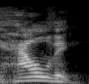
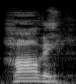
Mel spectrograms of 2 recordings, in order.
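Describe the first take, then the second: First: The L sound is pronounced in the word. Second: The L sound is left silent in the word. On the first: The speaker calls it wrong. "he was saying halving. And I was like, bro, you don't pronounce the L" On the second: The speaker calls it right. "So now he's just saying halving"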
